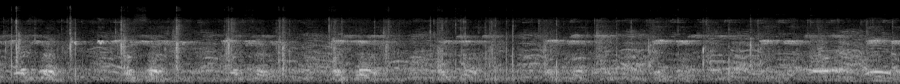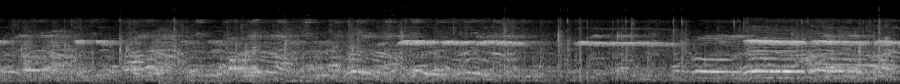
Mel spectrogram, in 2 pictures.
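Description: A crowd of men chants in rhythm outdoors.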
